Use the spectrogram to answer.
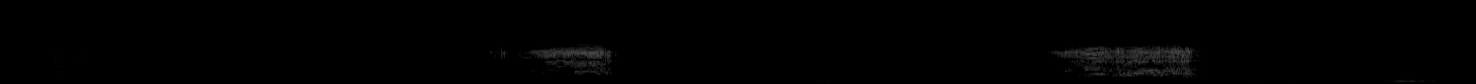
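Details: Snoring in a dog sleeping soundly: two long, rough, rattling breath sounds about six seconds apart over a quiet background.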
